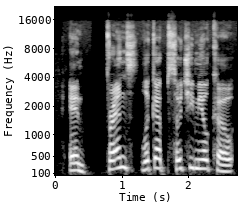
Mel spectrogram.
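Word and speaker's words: Xochimilco: It's Lake Sochi Milco. And friends, look up Sochi Milco. It is not in any way, shape, or form, as far as an English speaker is concerned, spelled like it's pronounced.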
